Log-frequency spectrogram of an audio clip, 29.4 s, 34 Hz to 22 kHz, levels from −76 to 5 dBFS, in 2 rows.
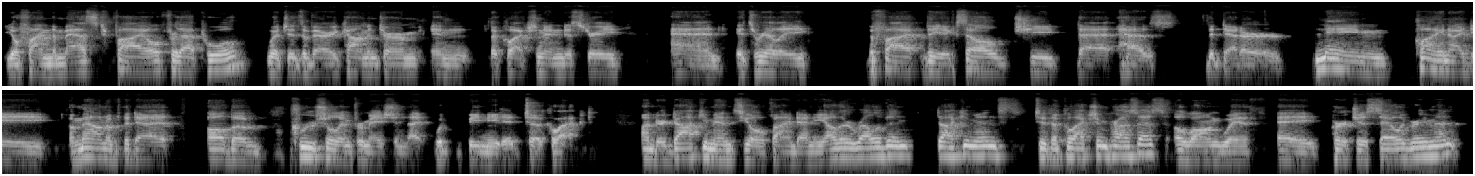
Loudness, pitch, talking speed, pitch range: -19 LUFS, 110 Hz, 135 wpm, 100-130 Hz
